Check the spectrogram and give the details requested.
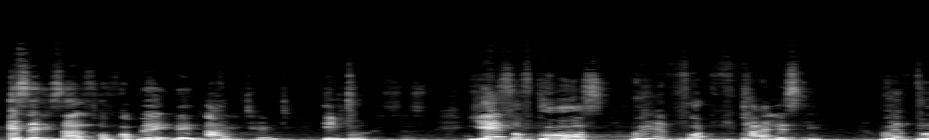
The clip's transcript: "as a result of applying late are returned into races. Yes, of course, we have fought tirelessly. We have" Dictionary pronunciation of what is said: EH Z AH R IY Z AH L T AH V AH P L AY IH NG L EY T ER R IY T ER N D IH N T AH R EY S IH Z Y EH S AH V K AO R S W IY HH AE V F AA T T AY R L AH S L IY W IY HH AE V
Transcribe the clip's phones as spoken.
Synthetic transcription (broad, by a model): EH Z AH R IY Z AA L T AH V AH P L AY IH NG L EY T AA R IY T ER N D IH N T AH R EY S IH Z Y EH S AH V K AO S W IY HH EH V F AA T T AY L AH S L IY W IY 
